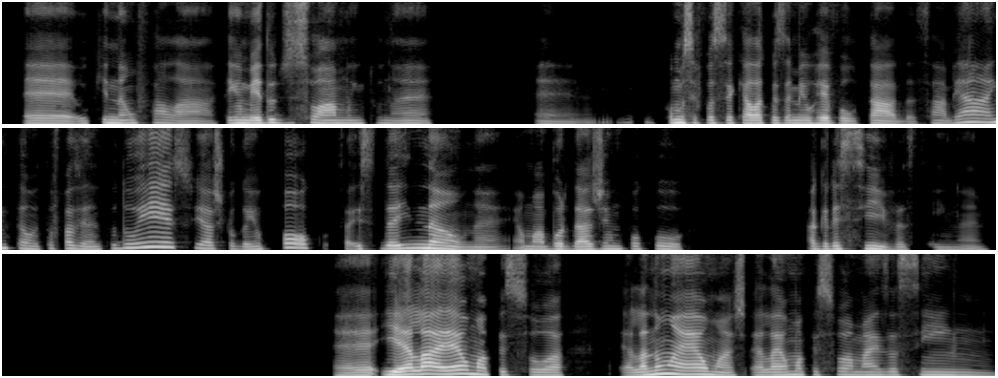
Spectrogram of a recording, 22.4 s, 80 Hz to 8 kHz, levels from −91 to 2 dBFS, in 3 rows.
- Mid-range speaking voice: Yes, medium, 180 Hz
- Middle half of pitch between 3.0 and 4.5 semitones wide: Yes, average, 3.3 semitones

